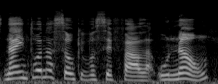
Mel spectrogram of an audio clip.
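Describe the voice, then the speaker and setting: A woman's voice: fairly high pitch, animated, fast talker, fairly bright tone, a little hiss or hum. Brazilian woman hosting a casual chat. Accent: Brazilian Portuguese. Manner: leads the talk by quizzing her guest. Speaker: host.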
